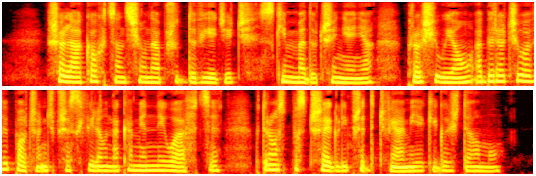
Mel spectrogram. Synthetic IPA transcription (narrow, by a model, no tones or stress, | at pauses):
ʂɛlakɔxt̪sɔnt̪ɕɛnapʂud̪̚d̪ɔvʲjed͡ʑet͡ɕskʲimːad̪ɔt͡ʂɘɲeɲapɾɔɕiwjɔ̃w̃ʔabɘɾat͡ʂɘwavɘpɔt͡ʂɔɲt͡ɕpʂɛsxfʲilɛ̃w̃nakamʲjɛnːɛjwaft̪sɛkt̪uɾɔ̃w̃spɔstʂɛɡlʲipʂɛd̪d͡ʐvʲjamʲijakʲeɡɔʑd̪ɔmu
